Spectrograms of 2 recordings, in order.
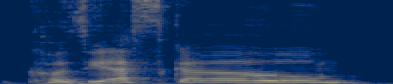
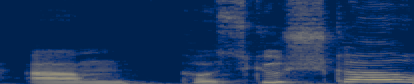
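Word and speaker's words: Kosciuszko: Now, the CC pronunciation on the app, like they say Kosciusko or something like that, but from what I read and looked in some of the comments of some YouTube videos, they said that is not the Australian pronunciation. Since the mountain is in Australia, I tried to do the Australian pronunciation, which I believe is Kosciusko.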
